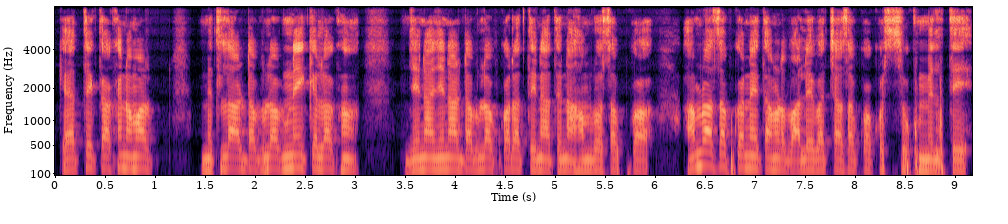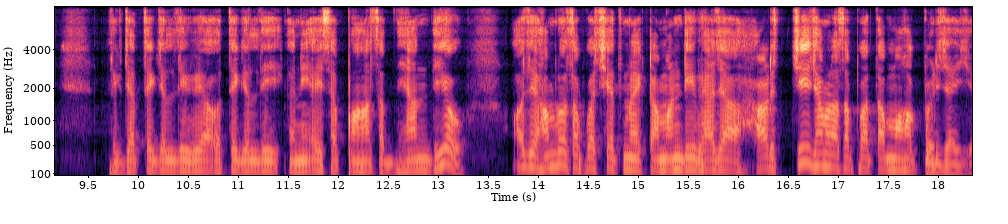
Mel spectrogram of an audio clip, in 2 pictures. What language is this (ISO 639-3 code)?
mai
